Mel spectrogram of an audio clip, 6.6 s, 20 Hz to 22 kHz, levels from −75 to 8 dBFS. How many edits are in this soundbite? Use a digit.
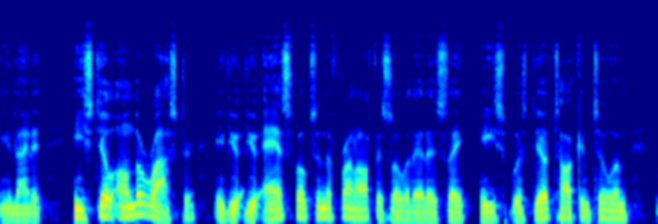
2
